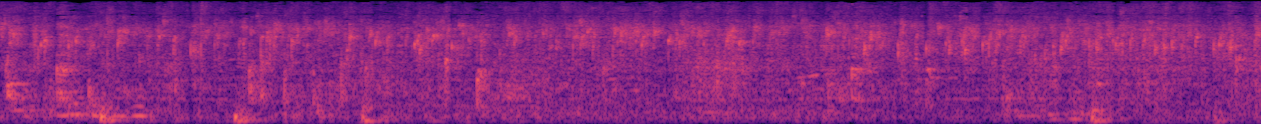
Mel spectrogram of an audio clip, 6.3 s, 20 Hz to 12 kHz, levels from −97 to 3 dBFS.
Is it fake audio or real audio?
real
